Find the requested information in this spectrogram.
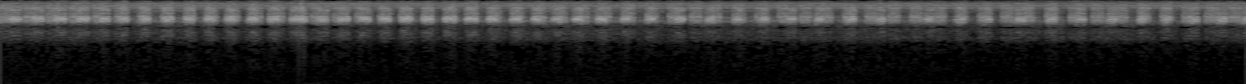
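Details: Cicadas of Provence in southern France sing through summer heat. A bright, raspy buzz rises and falls in quick rhythmic throbs over a steady high hiss, with one faint click early on.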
